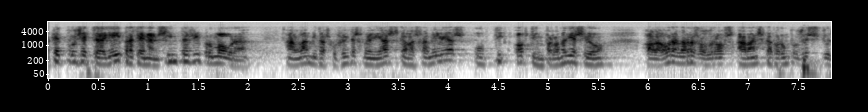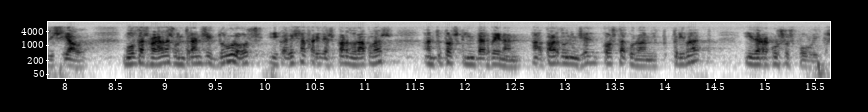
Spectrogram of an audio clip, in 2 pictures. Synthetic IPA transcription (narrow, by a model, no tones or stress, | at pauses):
əkɛt̪̚pɾuʒeɛk̚t̪əðəʎejpɾət̪enənsint̪əziːpɾumɔwɾə | ənlambitd̪d̪əskuɱflik̚t̪əsfəmiliarskələsfəmiliəzɔp̚t̪impəɾləməðiəsio | ələɔɾəðərəzɔlˠd̪ɾəlˠzəβ̞anskəpəɾumpɾusezʒuðisialˠ | molˠt̪əzβəɣaðəzunt̪ɾanzit̪̚d̪uluɾozikəðeʃəfəɾɛðəspəɾðuɾapləzənt̪ot̪əlˠskint̪əɾβenənəpaɾuninʒeɲkɔst̪əkunɔmikpɾiβ̞at̪ | iðərəkursuspuβliks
